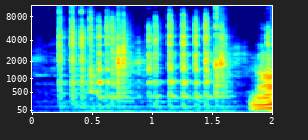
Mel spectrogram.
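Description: Roulette ball clattering over the metal pocket separators and rotor of a spinning double-zero roulette wheel: a fast run of small clicks starting a moment in and stopping shortly before the end, as the ball bounces from pocket to pocket before settling.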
